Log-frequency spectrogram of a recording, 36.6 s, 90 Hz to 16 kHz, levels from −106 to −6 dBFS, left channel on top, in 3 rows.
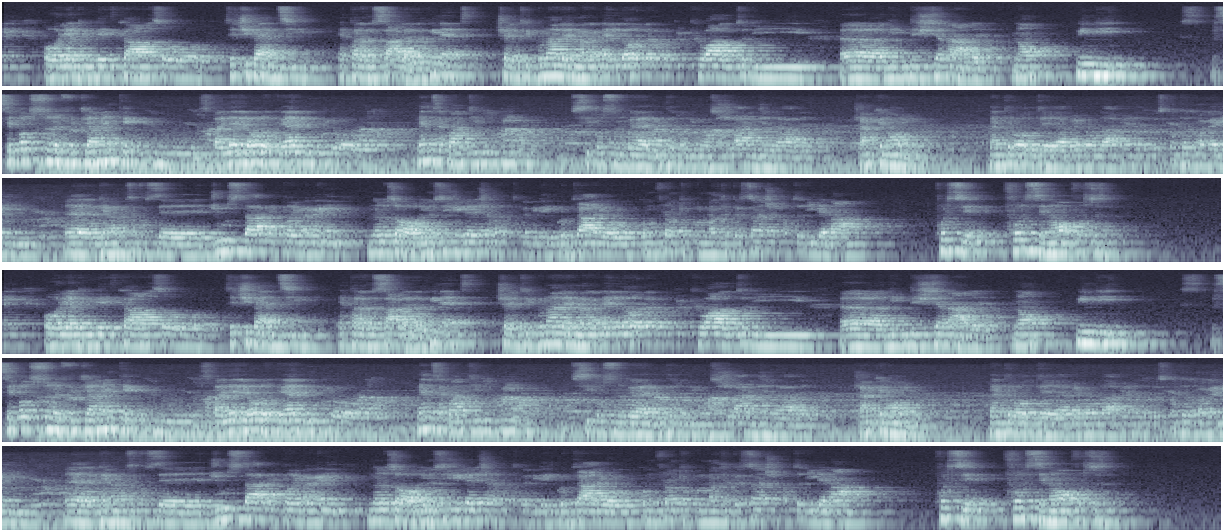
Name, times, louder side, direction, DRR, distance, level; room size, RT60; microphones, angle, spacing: voice 1, 0.0-3.1 3.3-4.6 4.9-8.0 8.4-10.4 10.7-11.1 11.8-16.0 16.3-17.4 17.8-20.3 20.7-21.4 22.1-24.7 25.0-27.8 28.1-33.0 33.8-35.5, left 1 dB, 5° right, -8 dB, 0.5 m, -24 dB
sound 1, 12.5-25.7, equal, 35° right, 0.8 m, -34 dB
4.3 x 4.2 x 2.2 m, 1.1 s
head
